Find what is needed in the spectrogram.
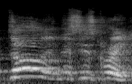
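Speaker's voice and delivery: high, loud mock-doting parent; gushing parent. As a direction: gush over your child's work. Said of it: "they're going".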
